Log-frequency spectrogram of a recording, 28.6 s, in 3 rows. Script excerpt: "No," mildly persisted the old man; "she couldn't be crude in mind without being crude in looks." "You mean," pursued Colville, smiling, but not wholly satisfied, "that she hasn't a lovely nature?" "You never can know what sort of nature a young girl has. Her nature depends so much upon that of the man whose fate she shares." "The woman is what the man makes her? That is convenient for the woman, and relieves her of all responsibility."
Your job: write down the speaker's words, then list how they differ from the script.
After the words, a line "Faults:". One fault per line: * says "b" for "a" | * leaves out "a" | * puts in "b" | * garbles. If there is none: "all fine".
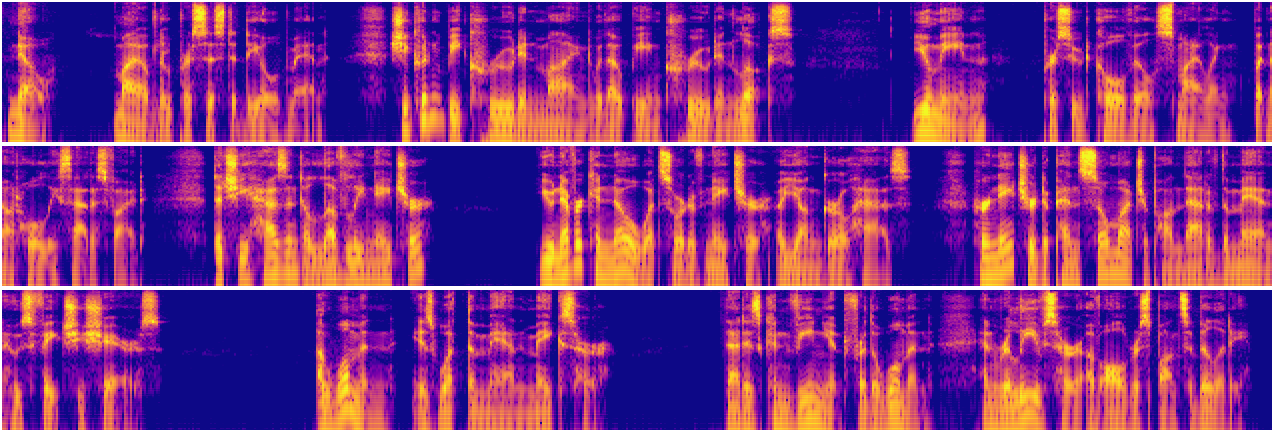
"No," mildly persisted the old man; "she couldn't be crude in mind without being crude in looks." "You mean," pursued Colville, smiling, but not wholly satisfied, "that she hasn't a lovely nature?" "You never can know what sort of nature a young girl has. Her nature depends so much upon that of the man whose fate she shares." "A woman is what the man makes her? That is convenient for the woman, and relieves her of all responsibility."
Faults:
* says "A" for "The"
